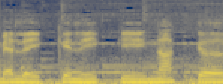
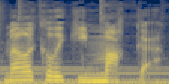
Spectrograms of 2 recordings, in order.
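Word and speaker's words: Mele Kalikimaka: And I totally butchered whatever Hawaiian phrase that was, I think. I think you were very close. Melikaliki Maka. Oh, thank you. With an M.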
